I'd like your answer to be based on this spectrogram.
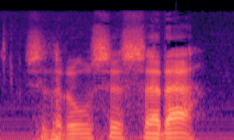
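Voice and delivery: ordinary talk, nothing marked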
